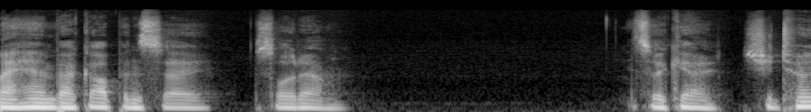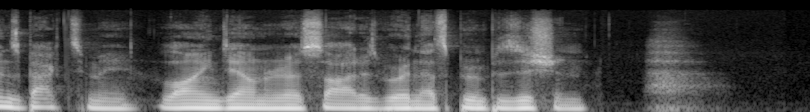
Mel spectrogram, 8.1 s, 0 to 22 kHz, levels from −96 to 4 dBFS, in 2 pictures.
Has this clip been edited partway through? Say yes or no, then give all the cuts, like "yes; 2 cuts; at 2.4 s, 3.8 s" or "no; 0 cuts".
yes; 3 cuts; at 1.2 s, 3.7 s, 7.1 s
